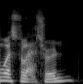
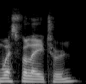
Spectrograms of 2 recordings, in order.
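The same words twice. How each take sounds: First: The ending rhymes with brethren. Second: The ending does not rhyme with brethren. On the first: The speaker calls it wrong. "I'm gonna have to say it the other way" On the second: The speaker calls it right. "the correct pronunciation"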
